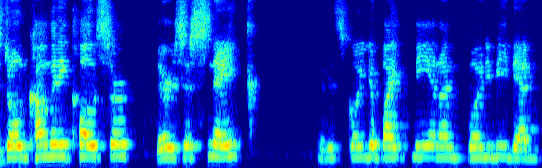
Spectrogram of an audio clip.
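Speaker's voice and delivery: a king gasping out a warning, terrified; panicked warning. Acted. Panicked king warns servants.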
